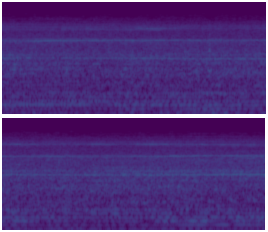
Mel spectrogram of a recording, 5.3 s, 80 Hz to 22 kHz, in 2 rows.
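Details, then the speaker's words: VTOL aircraft on ArduPilot 4.6 QuickTune, hovering about 8–10 feet high as gains are gradually raised: steady multi-motor hum gains a buzzy, wavering vibration; gains too high, loop oscillating, tune then backs the gain off (likely D first). "It takes a while because it's gently increasing the gains. Now that vibration has happened, it's going to pull back on the gain for that particular piece and it's going to increase the gain."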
